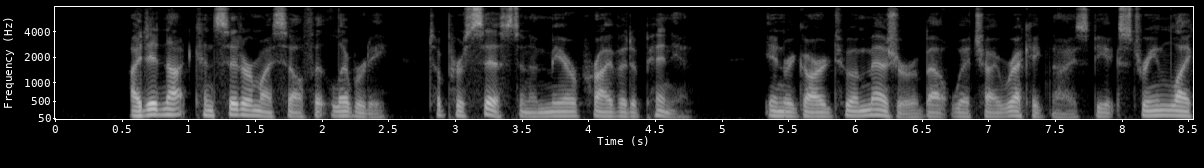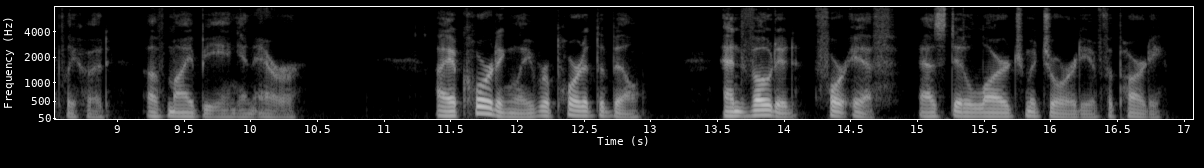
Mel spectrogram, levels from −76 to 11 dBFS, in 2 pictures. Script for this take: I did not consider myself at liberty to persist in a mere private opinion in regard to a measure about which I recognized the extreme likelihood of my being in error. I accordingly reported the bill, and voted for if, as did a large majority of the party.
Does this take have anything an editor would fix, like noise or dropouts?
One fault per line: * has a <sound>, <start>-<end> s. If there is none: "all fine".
all fine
